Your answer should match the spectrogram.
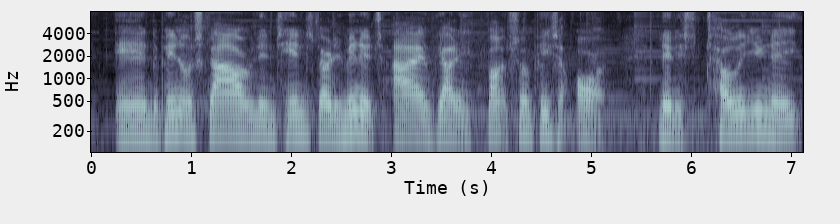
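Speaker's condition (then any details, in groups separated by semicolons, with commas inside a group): Stage 4 tongue cancer; diagnosed ten years ago at stage 4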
